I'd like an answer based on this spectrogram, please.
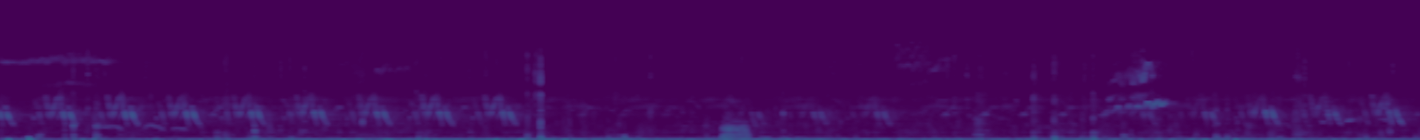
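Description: Outdoor ambience of small birds chirping in quick, repeated short notes over a steady low rumble, with scattered faint clicks and one brief warbling call about halfway through.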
